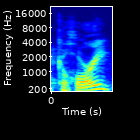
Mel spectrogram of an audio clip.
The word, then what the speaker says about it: Kahori: Am I saying that right? – I believe it's, yeah, Kahori. Yeah.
